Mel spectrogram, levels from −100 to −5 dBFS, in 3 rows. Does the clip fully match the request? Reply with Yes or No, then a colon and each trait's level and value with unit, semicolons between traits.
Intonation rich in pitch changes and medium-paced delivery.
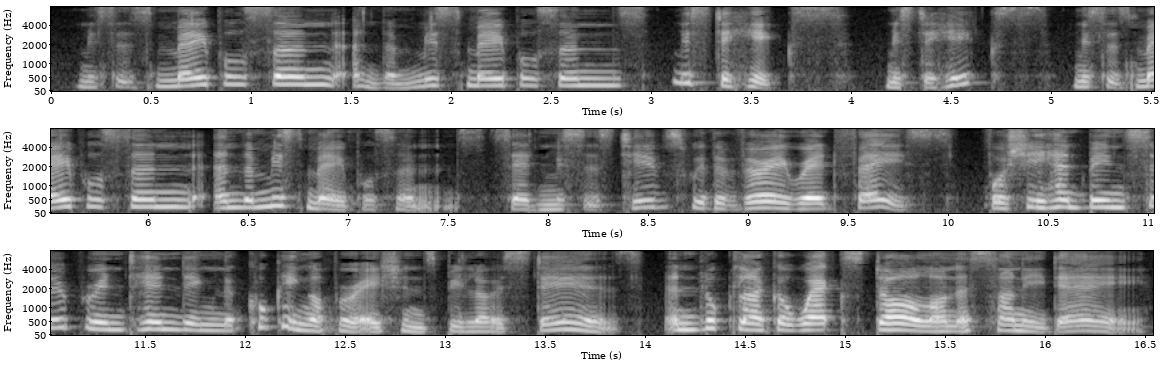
No: average, 4.9 semitones; average, 165 wpm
